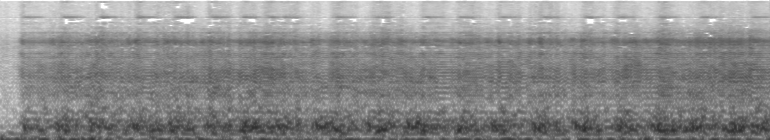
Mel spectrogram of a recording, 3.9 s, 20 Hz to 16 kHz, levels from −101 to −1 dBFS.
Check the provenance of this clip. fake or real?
fake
